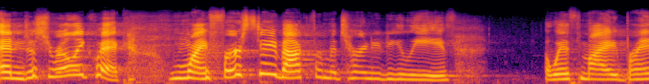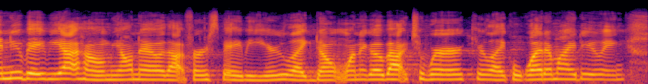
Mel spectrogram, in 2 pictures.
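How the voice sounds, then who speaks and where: A woman speaks loudly and at a moderate pace in an animated, bright, sharp tone. Her fairly high pitch shows ordinary variation on a very clean recording with a silent background. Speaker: event committee chair. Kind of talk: event speech. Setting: stage with audience.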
